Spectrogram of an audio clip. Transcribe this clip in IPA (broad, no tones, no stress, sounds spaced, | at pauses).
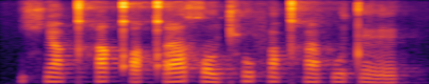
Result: ç æ̃ qʰ i qʼ u qʼ i χ u cʰ u f ẽ qʰ ẽ f u t ẽ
